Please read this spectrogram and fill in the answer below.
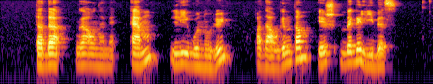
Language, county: Lithuanian, Šiauliai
